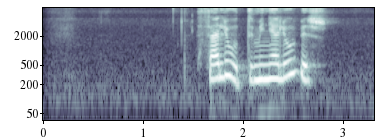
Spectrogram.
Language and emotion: Russian, positive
